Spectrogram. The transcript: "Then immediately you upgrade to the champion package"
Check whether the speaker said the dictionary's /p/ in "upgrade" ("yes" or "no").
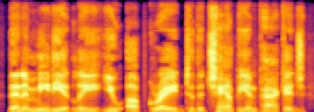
yes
